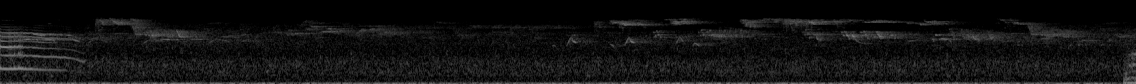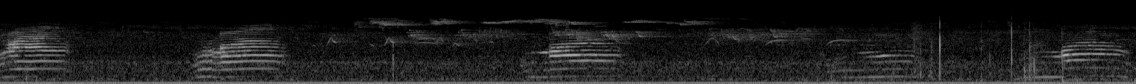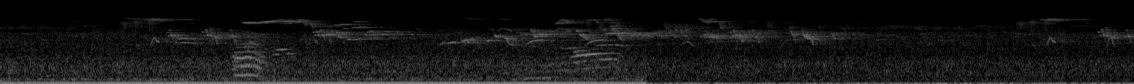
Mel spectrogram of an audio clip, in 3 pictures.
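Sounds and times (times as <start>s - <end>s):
cat meowing: 0.0s - 0.9s, 11.3s - 12.1s, 13.3s - 14.3s, 16.6s - 17.7s, 19.6s - 20.7s, 21.6s - 22.8s, 25.0s - 25.7s, 27.9s - 29.2s
faint high chirping: 11.2s - 29.2s.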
